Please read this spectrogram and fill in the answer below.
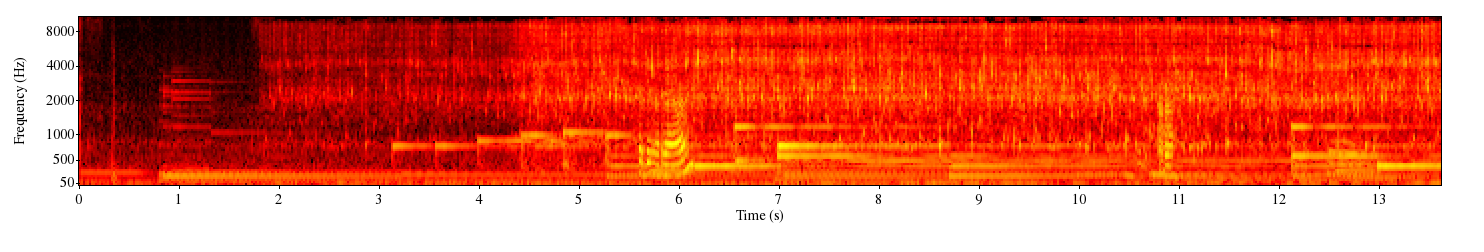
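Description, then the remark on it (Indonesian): Calm meditation music with sustained tones and slow melodic lines layered over the steady rush of flowing water, building fuller after a few seconds; a voice briefly speaks near the start. “kita dengerin musik meditasi ya bareng-bareng”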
